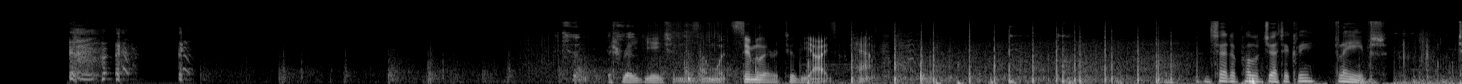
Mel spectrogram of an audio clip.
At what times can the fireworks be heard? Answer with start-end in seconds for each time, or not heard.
1.9-12.2.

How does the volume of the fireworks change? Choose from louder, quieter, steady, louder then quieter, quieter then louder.
louder.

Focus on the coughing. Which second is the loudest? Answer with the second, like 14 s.
1 s.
